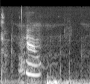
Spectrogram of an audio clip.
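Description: A single drawn-out cat meow rises and falls, fairly loud, then gives way to a low, muffled rumble of background noise.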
